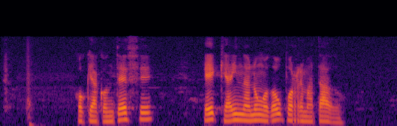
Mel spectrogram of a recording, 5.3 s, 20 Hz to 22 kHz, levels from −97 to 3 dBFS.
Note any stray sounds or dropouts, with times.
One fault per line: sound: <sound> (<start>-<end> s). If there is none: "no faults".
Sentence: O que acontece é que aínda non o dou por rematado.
sound: whoosh (0.3-0.6 s)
